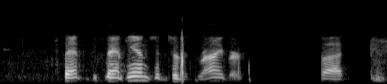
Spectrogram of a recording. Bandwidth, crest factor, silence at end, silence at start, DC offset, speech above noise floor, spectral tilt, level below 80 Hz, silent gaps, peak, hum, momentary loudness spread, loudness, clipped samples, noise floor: 6.6 kHz; 22 dB; 0.05 s; 0.65 s; under 0.1%; 48 dB; -6 dB/octave; -72 dBFS; none; 0 dBFS; none; 12 LU; -21 LUFS; under 0.1%; -69 dBFS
